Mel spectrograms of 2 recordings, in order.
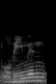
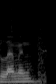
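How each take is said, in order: First: The name sounds like the word layman. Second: The name sounds like the fruit lemon. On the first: The speaker calls it right. "I think Lehman is the right way to say it" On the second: The speaker calls it wrong. "Some people say Lemon"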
